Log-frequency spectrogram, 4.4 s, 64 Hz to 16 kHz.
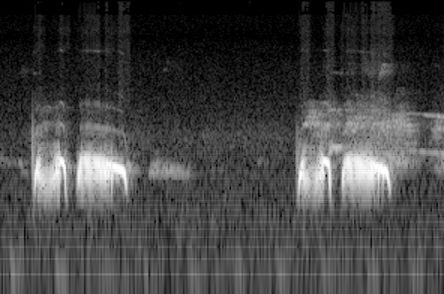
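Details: .Spotted dove of the đồng pha voice type, used to spur decoy birds to coo and fight. Two phrases about 2.7 seconds apart, each a short low coo followed by a longer, drawn-out, slightly falling coo.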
